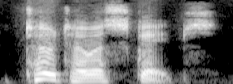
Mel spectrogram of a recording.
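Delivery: ordinary delivery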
